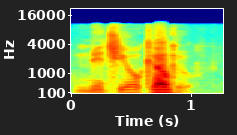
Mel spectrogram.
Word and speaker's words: Michio Kaku: Michio Kaku.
